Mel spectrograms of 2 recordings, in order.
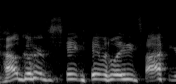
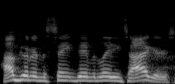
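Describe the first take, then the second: First: Higher, louder, laughing through it; teasing Dave with a laughing, higher repeat; laughing tease. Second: Said in the usual way. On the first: Acted. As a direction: needle your co-host with a giggle. Repeats question, teasing co-host.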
